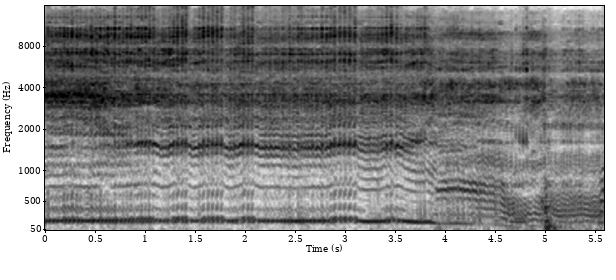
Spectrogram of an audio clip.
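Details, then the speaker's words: Hobao VS2 nitro RC engine running VP fuel: high revs whose pitch wanders and sags instead of holding steady, then drops off; running rough, owner blames the VP fuel, not confirmed. "Listen to this fuel run. Holy shit. I don't even think VP likes itself."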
